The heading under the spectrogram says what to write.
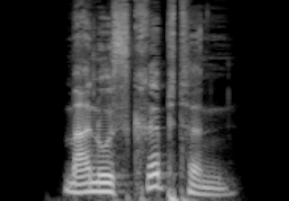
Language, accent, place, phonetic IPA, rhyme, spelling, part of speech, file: German, Germany, Berlin, [manuˈskʁɪptn̩], -ɪptn̩, Manuskripten, noun, De-Manuskripten.ogg
- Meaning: dative plural of Manuskript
